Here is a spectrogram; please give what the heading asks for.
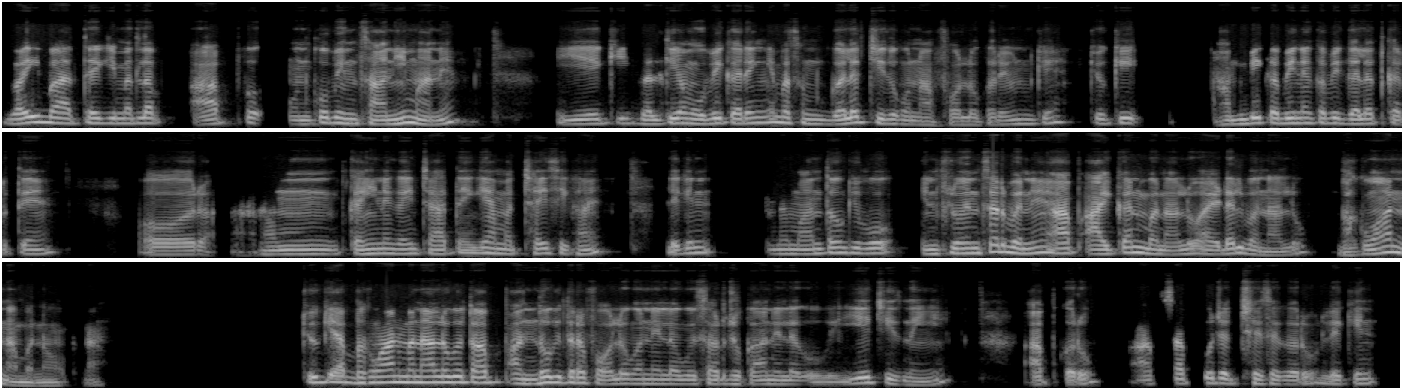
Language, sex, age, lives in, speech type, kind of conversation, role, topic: Hindi, male, 20-24, India, conversation, podcast, guest, Tumhara favourite influencer kaise bana, uski story kya hai?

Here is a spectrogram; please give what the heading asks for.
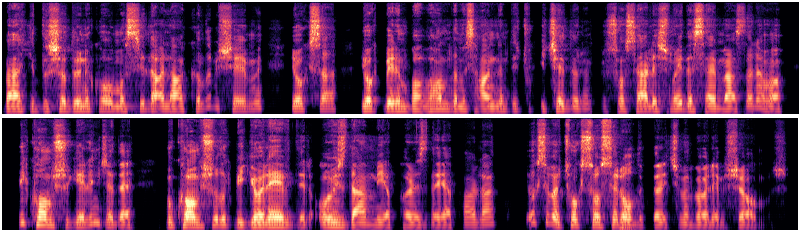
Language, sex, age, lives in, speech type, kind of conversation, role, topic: Turkish, male, 30-34, France, conversation, podcast, host, Komşuluk bağlarını güçlendirmenin basit yolları nelerdir?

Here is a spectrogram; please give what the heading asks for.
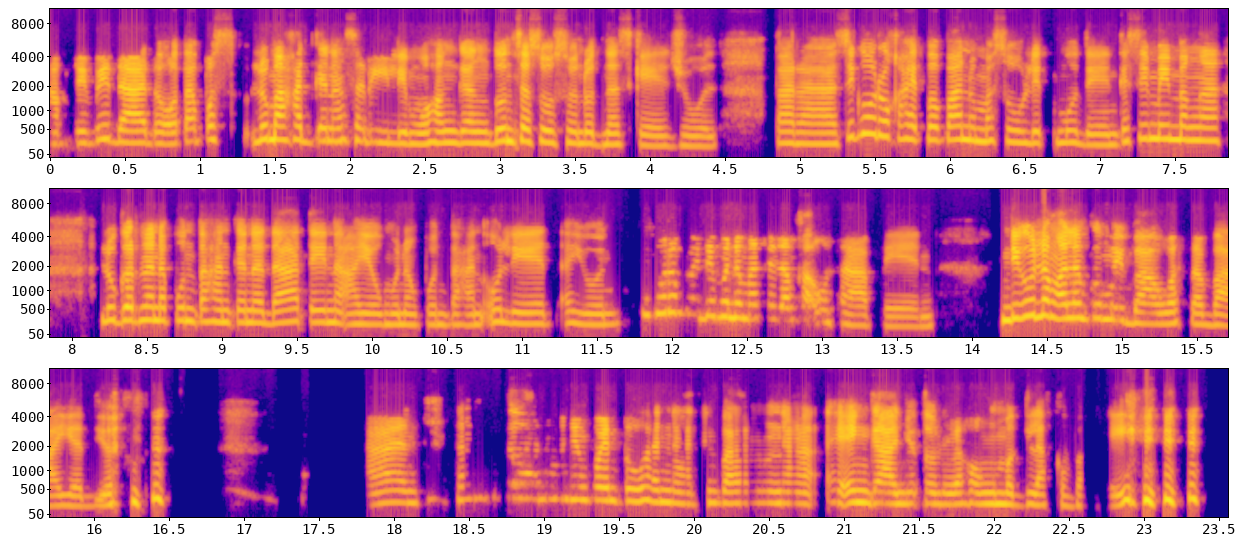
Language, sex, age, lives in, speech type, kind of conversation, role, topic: Filipino, female, 30-34, Philippines, conversation, unstructured, none, Paano mo pinipili ang susunod na destinasyon ng iyong paglalakbay?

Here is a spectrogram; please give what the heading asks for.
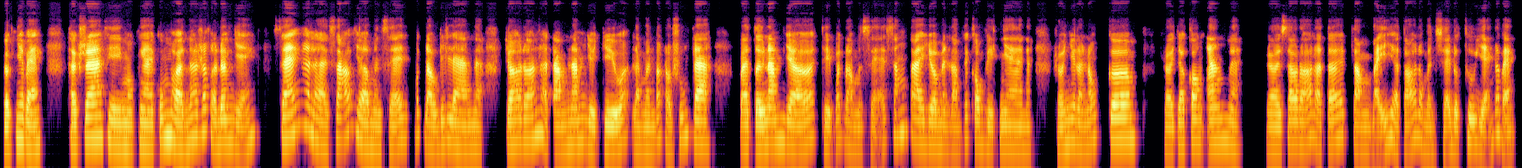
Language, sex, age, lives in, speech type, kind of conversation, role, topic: Vietnamese, female, 30-34, Vietnam, conversation, podcast, guest, Bạn cân bằng công việc và chăm sóc gia đình thế nào?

